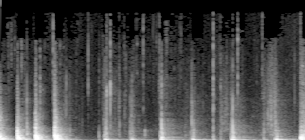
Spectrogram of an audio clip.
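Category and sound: household object, knocking on a door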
